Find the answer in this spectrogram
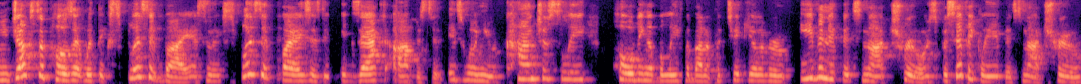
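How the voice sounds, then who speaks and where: An American woman talks at a fairly quick pace with an American accent. Her fairly high voice swings very widely in pitch. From US Midwest, Ohio. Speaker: diversity and wellbeing speaker. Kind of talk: lecture.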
